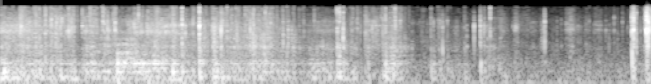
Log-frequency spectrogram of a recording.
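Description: Thin, brittle teal dry soap sheets are bent and snapped between fingers with lilac nails. A dense, bright crinkling crackle fills the first four seconds, then thins into scattered sharp snaps, ending with a loud crack near the end.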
